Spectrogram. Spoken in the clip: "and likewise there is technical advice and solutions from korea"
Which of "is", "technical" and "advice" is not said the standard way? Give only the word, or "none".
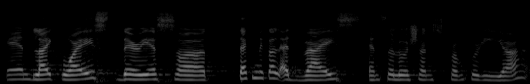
is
